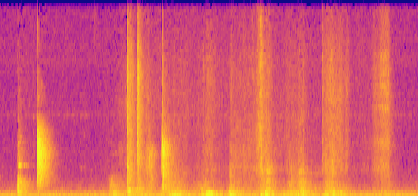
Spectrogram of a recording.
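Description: Snooker cue tip striking the cue ball, then a sharp clack about half a second later as the cue ball hits a red, the loudest sound. A few more clacks follow around two to three seconds in, then soft thuds of footsteps as the player walks round the table.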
